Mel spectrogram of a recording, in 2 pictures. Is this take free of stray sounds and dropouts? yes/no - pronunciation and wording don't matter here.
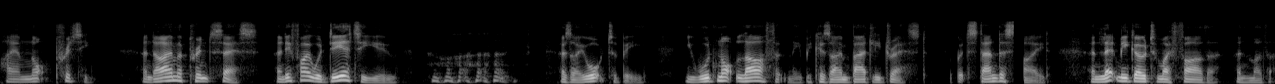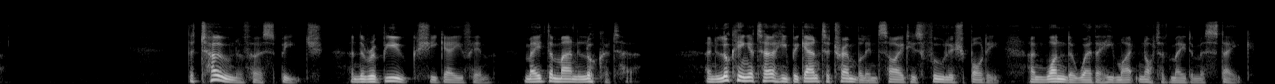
no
